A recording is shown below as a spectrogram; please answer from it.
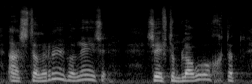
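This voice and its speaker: An actor playing a flustered, caring young chaplain in a television drama, talking in an agitated, halting way. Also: male voice, high voice, husky. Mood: flustered, urgent. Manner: agitated, halting, repeating himself. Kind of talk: naturalistic television drama acting. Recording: noisy, hissy old television soundtrack.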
